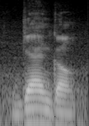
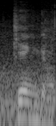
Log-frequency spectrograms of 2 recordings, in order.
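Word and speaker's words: Guingamp: How do you pronounce your former club's name? Gangan. Gingham. Gangan. Okay. Yeah, Gangan.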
